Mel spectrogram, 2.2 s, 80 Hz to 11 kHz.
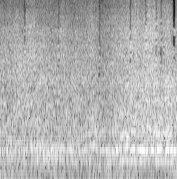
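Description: Super late model dirt race car's V8 engine running on track, its pitch rising gently in the second half as it builds speed.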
